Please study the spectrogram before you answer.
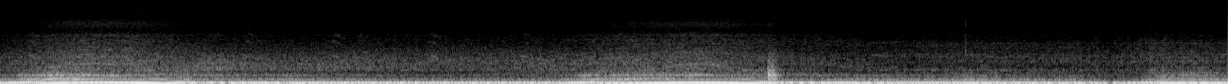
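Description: Low, uneven idle that swells and sags every few seconds with a lumpy rumble, never holding steady; a rough idle.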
